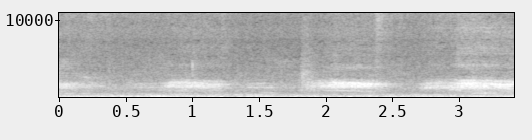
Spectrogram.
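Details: Crow calling in summer air, three harsh, drawn-out caws spaced about a second apart over a steady low hum of background noise.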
